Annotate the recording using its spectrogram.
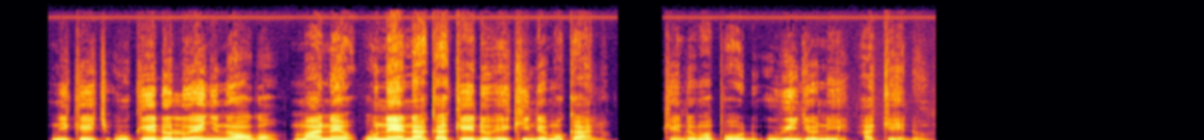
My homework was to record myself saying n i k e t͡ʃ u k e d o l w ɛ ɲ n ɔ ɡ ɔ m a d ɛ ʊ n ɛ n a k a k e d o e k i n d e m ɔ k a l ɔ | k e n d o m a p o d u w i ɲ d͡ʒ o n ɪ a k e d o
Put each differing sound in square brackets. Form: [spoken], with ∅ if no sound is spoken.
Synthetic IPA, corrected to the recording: n i k e t͡ʃ u k e d o l w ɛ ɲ n ɔ ɡ ɔ m a [n] ɛ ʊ n ɛ n a k a k e d o e k i n d e m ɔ k a l ɔ | k e n d o m a p o d u w i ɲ d͡ʒ o n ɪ a k e d o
